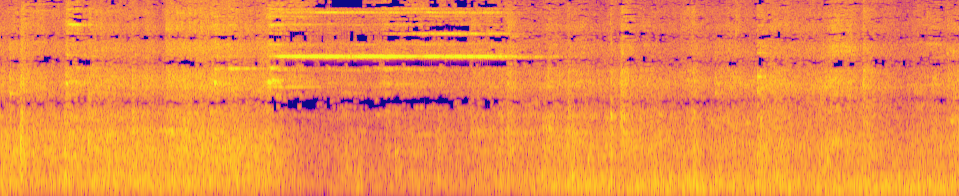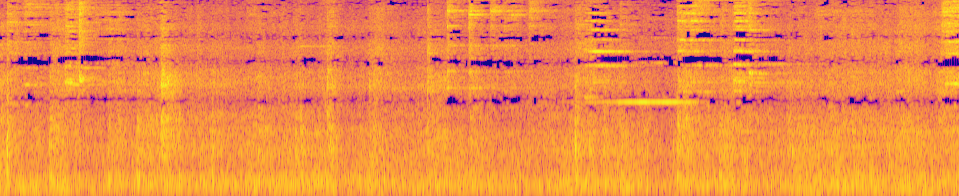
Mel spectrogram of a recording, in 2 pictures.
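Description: Double-stack intermodal well cars of a freight train rolling past: a steady rumble of steel wheels on rail with scattered clicks over the joints. Brief high-pitched wheel squeal comes a few seconds in and again late on.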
